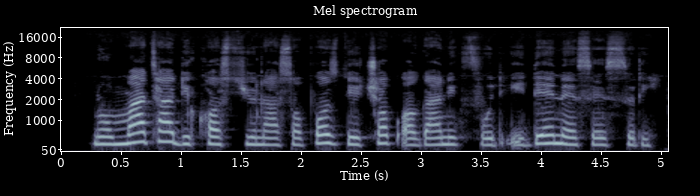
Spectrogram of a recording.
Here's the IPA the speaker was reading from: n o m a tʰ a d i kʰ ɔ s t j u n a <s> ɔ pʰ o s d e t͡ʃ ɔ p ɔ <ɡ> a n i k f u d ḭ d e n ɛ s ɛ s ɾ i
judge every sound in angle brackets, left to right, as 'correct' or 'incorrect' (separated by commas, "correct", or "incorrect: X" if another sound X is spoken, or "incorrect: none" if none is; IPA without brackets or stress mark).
correct, correct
